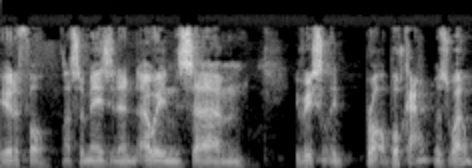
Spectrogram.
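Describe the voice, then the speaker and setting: With a northern English accent, a man speaks at a moderate pace. His pitch is fairly low and his intonation fairly even. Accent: northern English, stands out in London. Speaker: podcast host. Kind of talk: podcast interview. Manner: casual, many fillers.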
